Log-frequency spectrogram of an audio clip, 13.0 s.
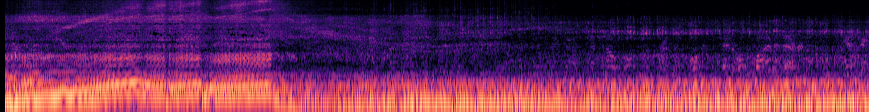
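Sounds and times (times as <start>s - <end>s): car engine revving hard: 0.1s - 13.0s
thin whine: 4.2s - 6.8s.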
